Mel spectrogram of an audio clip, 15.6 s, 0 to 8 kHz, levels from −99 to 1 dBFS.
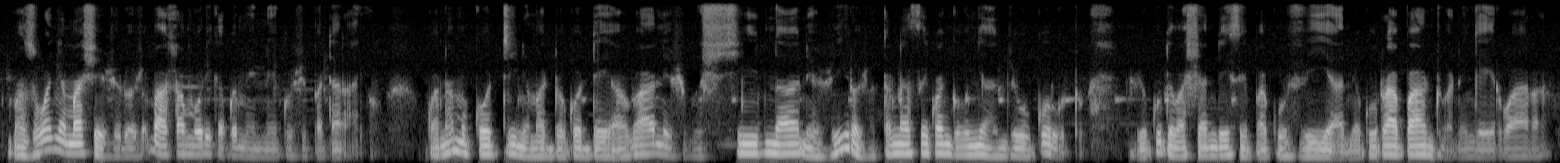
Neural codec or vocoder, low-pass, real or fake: none; 7.2 kHz; real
